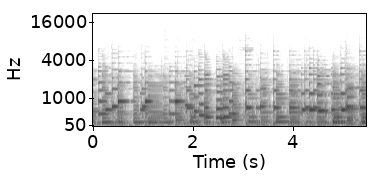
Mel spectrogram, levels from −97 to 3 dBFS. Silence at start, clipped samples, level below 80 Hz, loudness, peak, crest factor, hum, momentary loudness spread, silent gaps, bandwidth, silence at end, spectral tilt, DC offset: 0 s; under 0.1%; -56 dBFS; -33 LUFS; -18 dBFS; 14 dB; none; 6 LU; none; 6.6 kHz; 0 s; -9.5 dB/octave; under 0.1%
